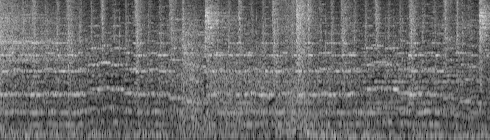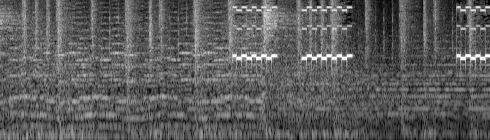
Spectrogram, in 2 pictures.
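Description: A telephone rings in a domestic drama scene, its electronic ringtone emerging in short repeated bursts near the end over a dense, loud bed of dramatic background music.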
